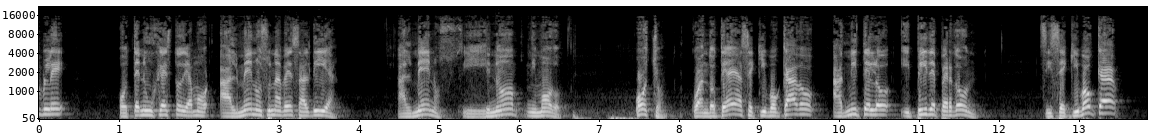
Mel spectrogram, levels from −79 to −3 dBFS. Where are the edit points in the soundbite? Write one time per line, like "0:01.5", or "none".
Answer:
0:05.6
0:09.9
